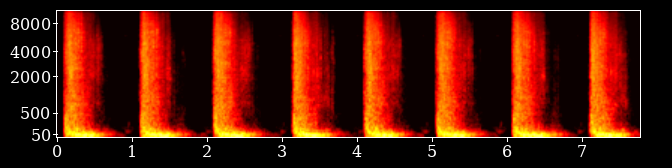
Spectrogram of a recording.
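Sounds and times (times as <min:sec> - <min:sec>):
robot footsteps: 0:00.1 - 0:07.7.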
